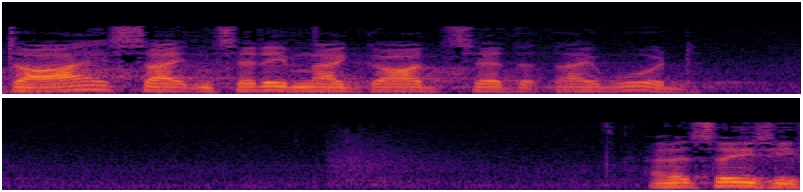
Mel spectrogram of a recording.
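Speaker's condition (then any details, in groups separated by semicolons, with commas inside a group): No condition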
